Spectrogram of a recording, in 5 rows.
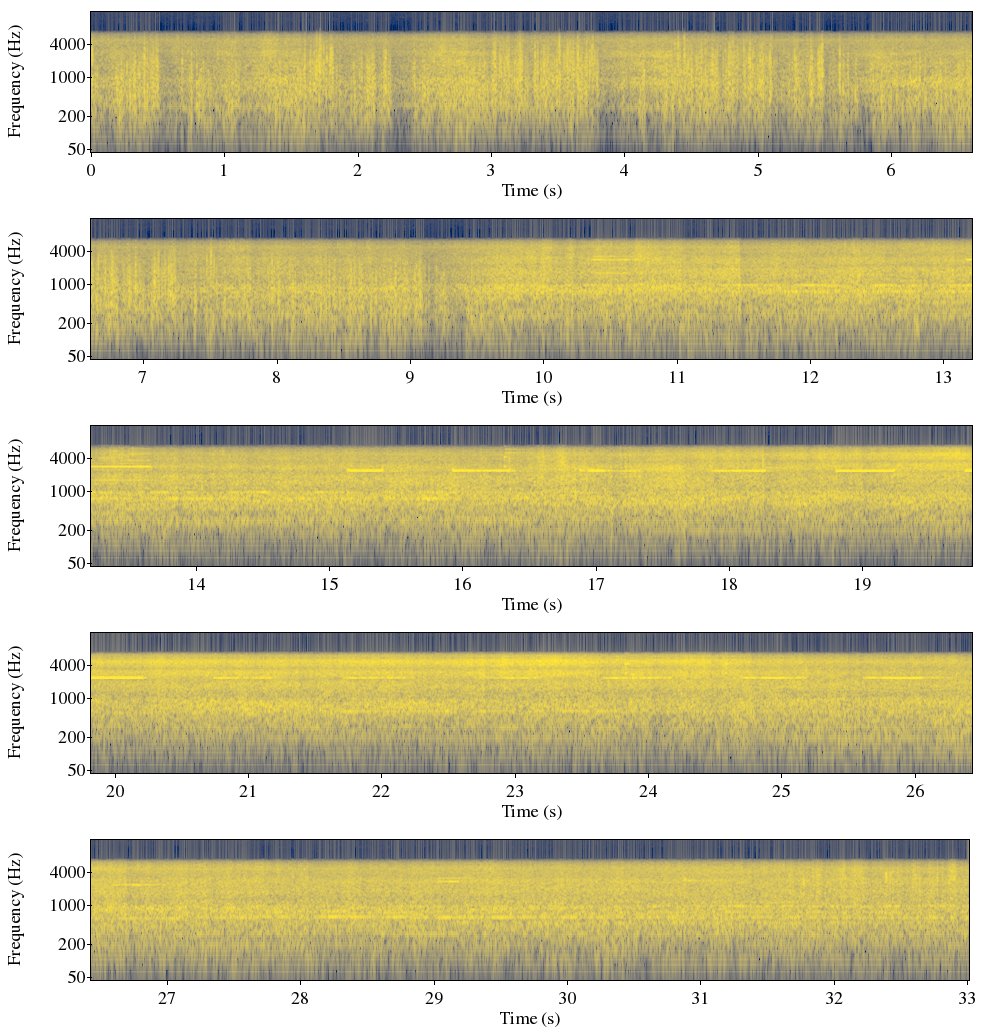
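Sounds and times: moving bicycle noise: 0:09.5 - 0:33.0
reversing alarm beeping: 0:11.5 - 0:27.1.

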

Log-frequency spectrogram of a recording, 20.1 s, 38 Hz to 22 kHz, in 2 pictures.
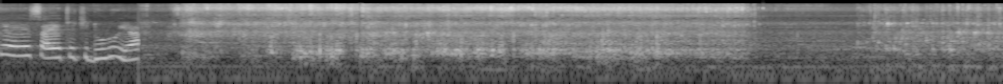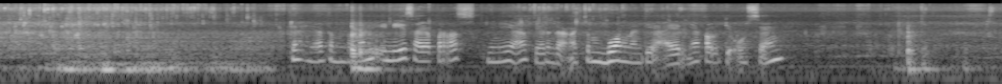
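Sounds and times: tap running into basin: 0:08.7 - 0:12.9.

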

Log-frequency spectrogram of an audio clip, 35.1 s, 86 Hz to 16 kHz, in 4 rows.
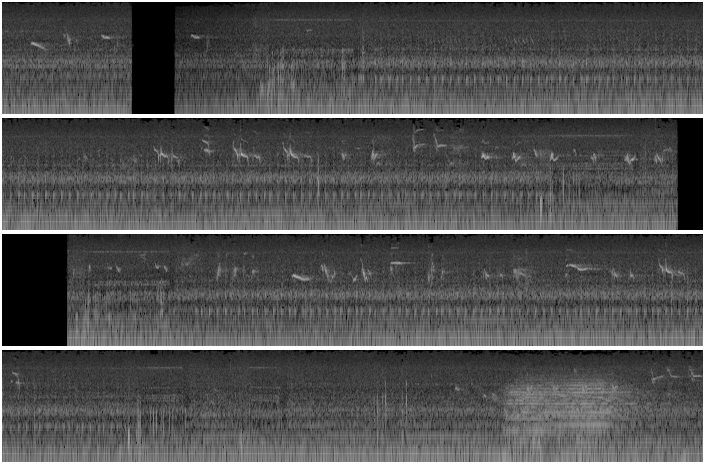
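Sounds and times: small birds chirping: 0:00.0 - 0:01.6, 0:02.2 - 0:08.0, 0:08.6 - 0:17.2, 0:18.4 - 0:32.6, 0:34.4 - 0:35.0
low background hum: 0:18.4 - 0:35.0.

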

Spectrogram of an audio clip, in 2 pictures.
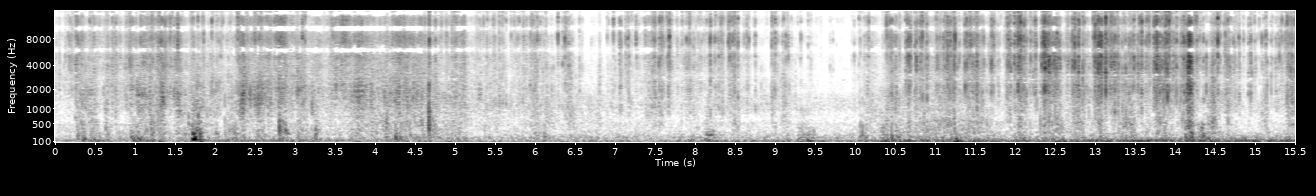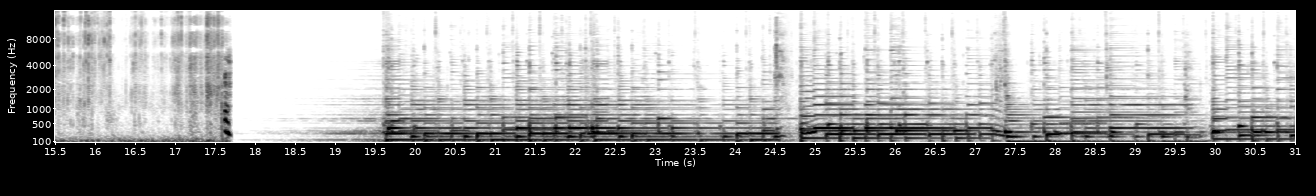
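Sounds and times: puppies chewing a toy: 0:00.0 - 0:17.7.

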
